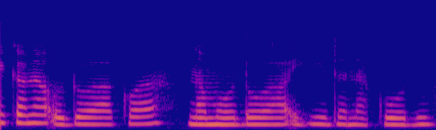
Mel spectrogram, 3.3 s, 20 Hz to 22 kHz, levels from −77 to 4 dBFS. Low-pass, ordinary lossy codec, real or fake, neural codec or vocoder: 9.9 kHz; none; fake; codec, 24 kHz, 0.5 kbps, DualCodec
